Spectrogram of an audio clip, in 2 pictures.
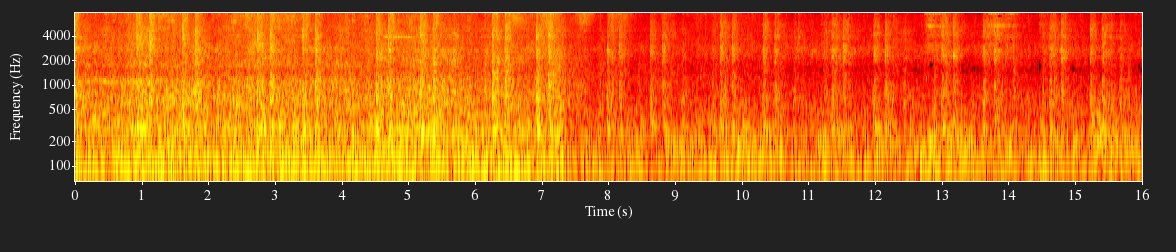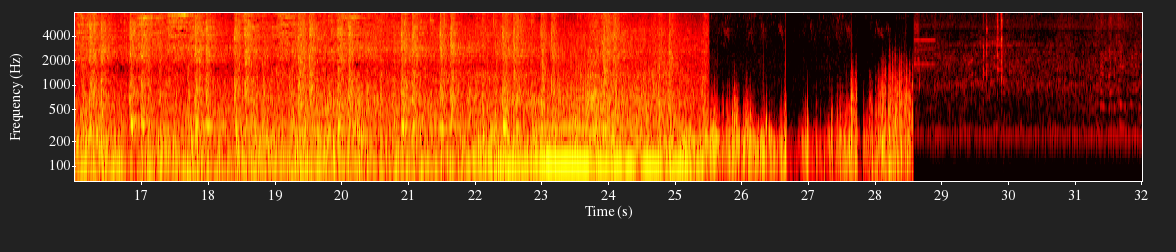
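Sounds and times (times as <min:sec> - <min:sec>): train wheels clattering over rail joints: 0:00.0 - 0:25.1
train rolling rush: 0:00.0 - 0:25.6.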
